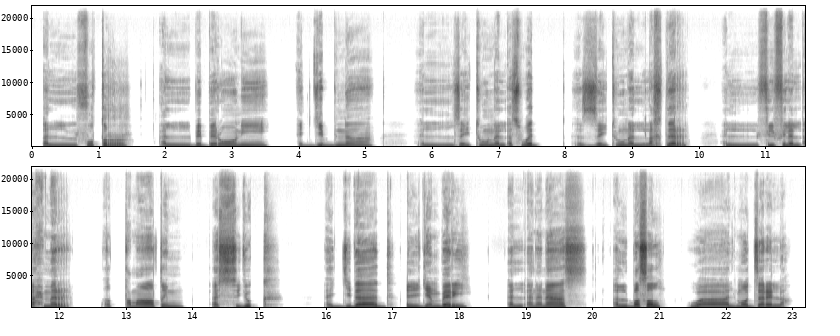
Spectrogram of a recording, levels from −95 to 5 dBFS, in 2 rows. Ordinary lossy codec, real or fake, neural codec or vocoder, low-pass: none; fake; vocoder, 48 kHz, 128 mel bands, Vocos; none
